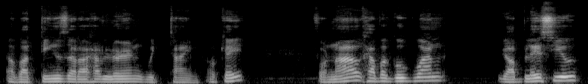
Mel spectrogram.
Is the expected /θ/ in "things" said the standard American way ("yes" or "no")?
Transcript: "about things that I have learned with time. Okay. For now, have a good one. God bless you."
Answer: no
